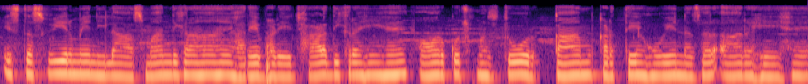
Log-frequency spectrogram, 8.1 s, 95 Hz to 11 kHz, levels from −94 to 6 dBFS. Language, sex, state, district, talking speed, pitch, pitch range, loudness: Hindi, male, Maharashtra, Dhule, 180 wpm, 160 Hz, 155-165 Hz, -15 LUFS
